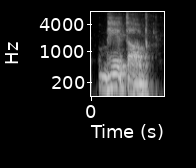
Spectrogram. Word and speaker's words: Mehtab: Now, I probably haven't pronounced that correctly, have I, Anil? Mehtab. Mehtab, thank you so much.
